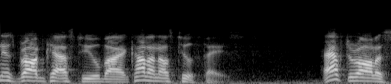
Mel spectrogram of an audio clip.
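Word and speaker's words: Kolynos: Keene is broadcast to you by Colonos Toothpaste.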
